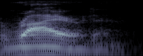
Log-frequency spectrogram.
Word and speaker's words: Riordan: I was gonna Molly, my wife is Irish and she always tells me it's like we pronounce the name wrong. So I'll let everyone know here on the list service. So put a little Texas slang on it. It's Riordan. Is it Riordan? It is.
